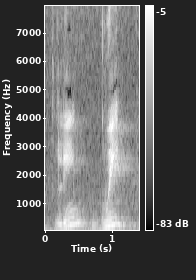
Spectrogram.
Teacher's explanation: Na palavra linguiça é o mesmo processo, em que o U, lingui, o U vai ser semivogal e o I vai ser vogal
